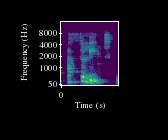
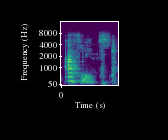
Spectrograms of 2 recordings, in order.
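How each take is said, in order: First: The stress is on the second syllable. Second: The stress is on the first syllable. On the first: The speaker calls it wrong. "It's not athletes" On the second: The speaker calls it right. "the stress is on the first A"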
